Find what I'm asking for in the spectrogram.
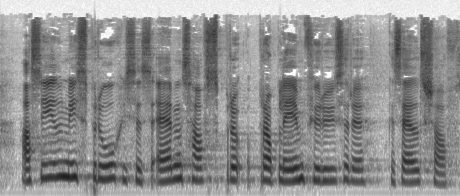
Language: Swiss German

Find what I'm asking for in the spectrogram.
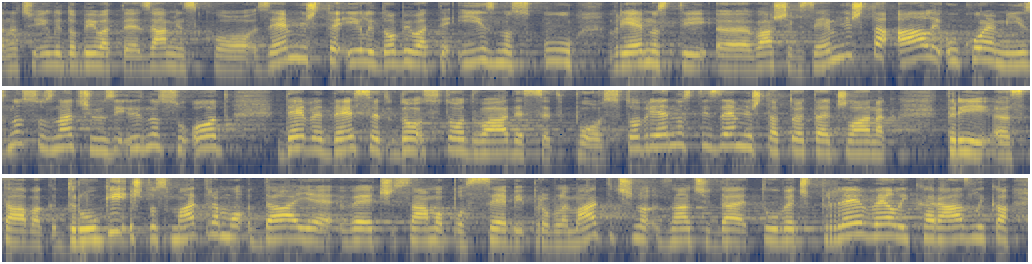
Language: Croatian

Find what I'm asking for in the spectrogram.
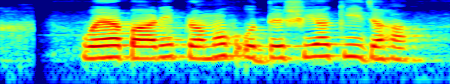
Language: Magahi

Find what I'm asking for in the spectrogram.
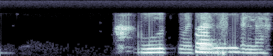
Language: Odia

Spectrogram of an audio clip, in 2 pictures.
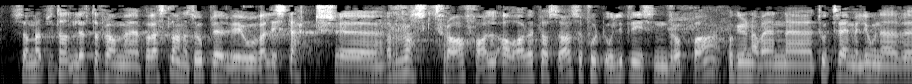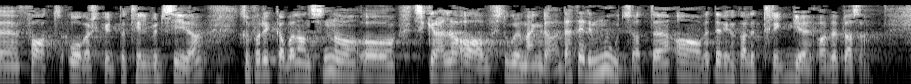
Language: Norwegian Bokmål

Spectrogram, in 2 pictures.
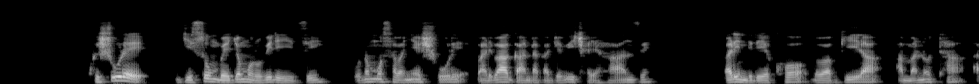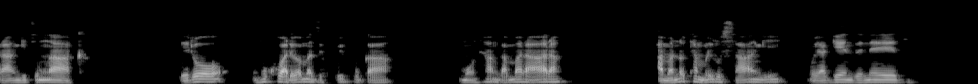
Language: Rundi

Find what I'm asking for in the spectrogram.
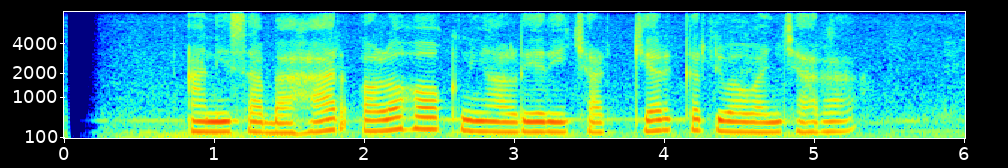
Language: Sundanese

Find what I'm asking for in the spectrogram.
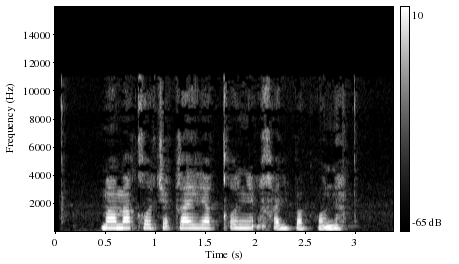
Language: Arequipa-La Unión Quechua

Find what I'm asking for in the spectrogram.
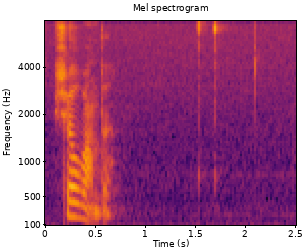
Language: Faroese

